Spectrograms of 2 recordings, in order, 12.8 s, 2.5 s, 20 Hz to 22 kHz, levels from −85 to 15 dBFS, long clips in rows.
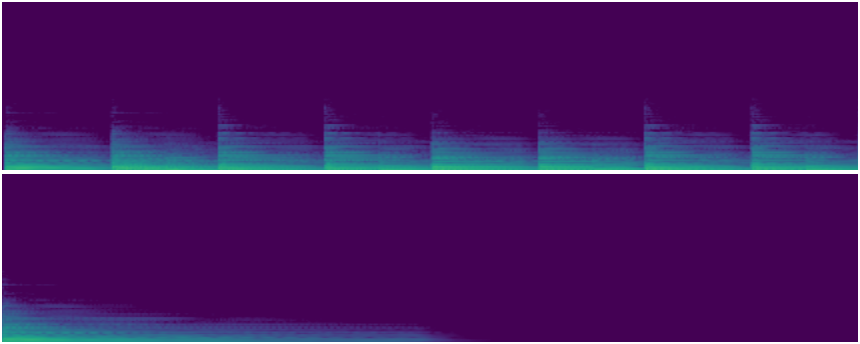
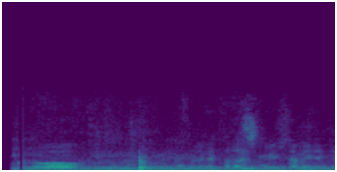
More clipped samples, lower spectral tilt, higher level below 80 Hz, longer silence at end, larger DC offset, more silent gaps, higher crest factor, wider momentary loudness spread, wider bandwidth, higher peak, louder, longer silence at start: neither; first, -10 dB/octave vs -6 dB/octave; first, -46 dBFS vs -76 dBFS; first, 4.35 s vs 0 s; neither; neither; about the same, 16 dB vs 20 dB; about the same, 12 LU vs 12 LU; second, 6 kHz vs 11 kHz; first, -10 dBFS vs -20 dBFS; first, -25 LUFS vs -40 LUFS; about the same, 0 s vs 0.05 s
